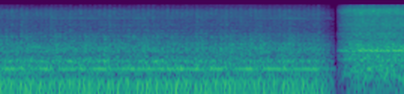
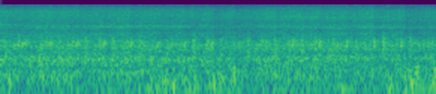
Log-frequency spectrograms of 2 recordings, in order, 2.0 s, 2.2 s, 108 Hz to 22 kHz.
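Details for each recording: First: 2000 Jeep Cherokee XJ after replacing the lifters to cure a worsening lifter tick, heard at the tailpipe: smooth, even idle with no missing; normal idle. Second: 2000 Jeep Cherokee XJ six-cylinder at idle: harsh fast top-end ticking, about four a second, diesel-like clatter, worsening over time; owner suspects a sticking lifter, plans lifter replacement.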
